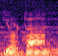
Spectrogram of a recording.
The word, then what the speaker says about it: Jordaan: While you can take a canal tour from different locations, a popular starting point is the artsy Jordaan neighborhood, pronounced just like the famous basketball player, Michael Jordaan.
